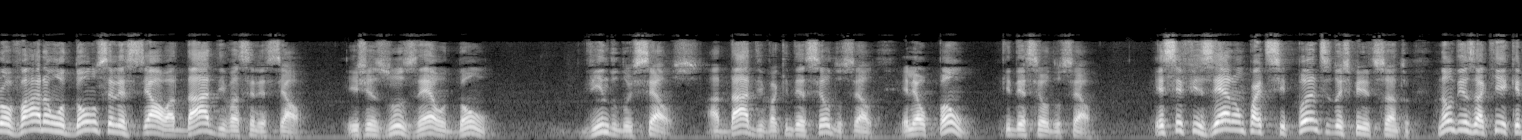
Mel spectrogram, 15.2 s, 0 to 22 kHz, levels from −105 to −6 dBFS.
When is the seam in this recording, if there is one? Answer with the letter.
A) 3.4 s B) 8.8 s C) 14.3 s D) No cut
D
